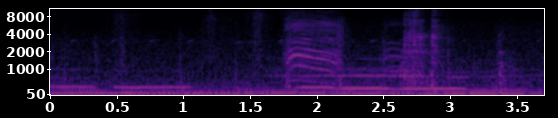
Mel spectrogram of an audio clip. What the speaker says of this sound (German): Hier waren die Raben gerade erst weg gewesen.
